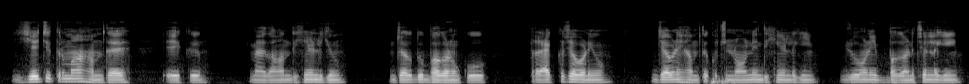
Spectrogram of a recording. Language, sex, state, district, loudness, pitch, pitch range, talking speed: Hindi, male, Uttarakhand, Uttarkashi, -20 LUFS, 105 Hz, 105-110 Hz, 150 wpm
